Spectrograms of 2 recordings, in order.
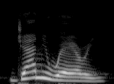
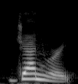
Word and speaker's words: January: So January has 2 different pronunciations, American pronunciation and British pronunciation. أنا عندي نطقين مختلفين. So the Americans usually say it as January, January. So they say it longer. But the British, they say it shorter.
